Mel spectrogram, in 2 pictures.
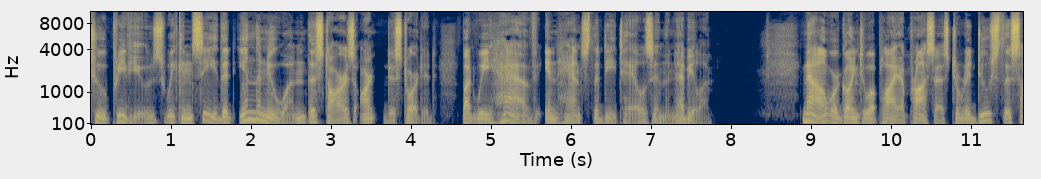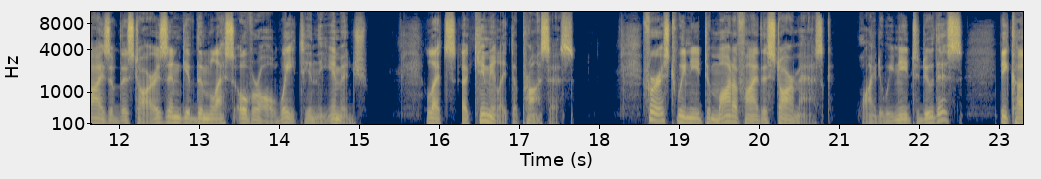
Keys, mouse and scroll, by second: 0.0 ctrl+Left, 0.8 ctrl+Right, 2.0 ctrl+Left, 2.9 ctrl+Right, 4.0 ctrl+Left, 5.1 ctrl+Right, 6.0 ctrl+Left, 6.9 ctrl+Right, 7.9 ctrl+Left, 9.1 ctrl+Right, 16.1 click.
